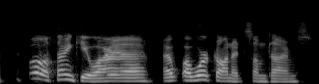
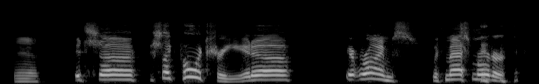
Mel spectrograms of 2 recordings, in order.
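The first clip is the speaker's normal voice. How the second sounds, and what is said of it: Imitates another person's voice. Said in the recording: “that was actually a really good impression.”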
